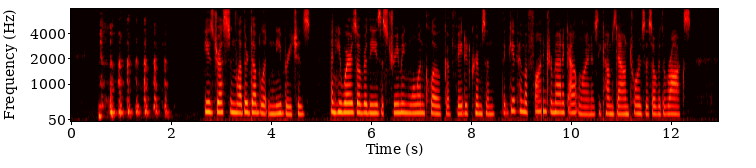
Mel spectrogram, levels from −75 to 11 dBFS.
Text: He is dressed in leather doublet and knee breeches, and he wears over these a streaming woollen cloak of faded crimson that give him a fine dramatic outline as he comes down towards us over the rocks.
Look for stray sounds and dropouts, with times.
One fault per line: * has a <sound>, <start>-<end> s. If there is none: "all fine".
* has a laugh, 0.5-2.1 s
* has a dropout, 9.4-9.4 s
